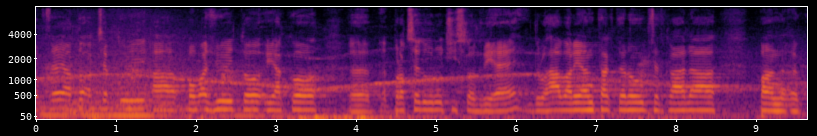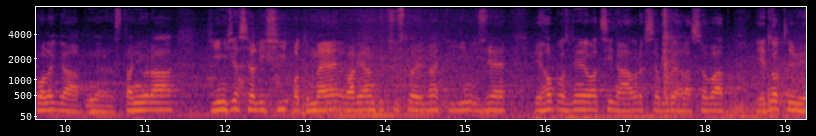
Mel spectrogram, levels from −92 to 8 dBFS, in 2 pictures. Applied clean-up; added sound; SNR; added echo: none; Motorcycle / Dog; 7 dB; none.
